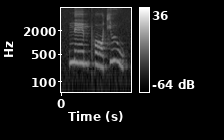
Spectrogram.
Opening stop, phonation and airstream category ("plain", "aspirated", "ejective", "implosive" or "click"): aspirated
